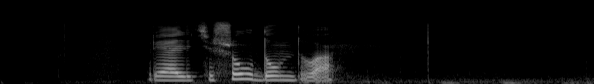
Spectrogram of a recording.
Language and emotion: Russian, neutral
